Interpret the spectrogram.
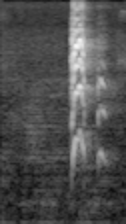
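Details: Single loud, rasping squeak from a baby parrot begging at feeding time, followed by a softer trailing note in a quiet room.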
